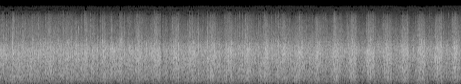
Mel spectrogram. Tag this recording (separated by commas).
Applause, people clapping, Speech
